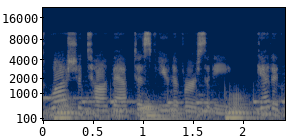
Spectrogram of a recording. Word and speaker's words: Ouachita: at a baptist university back in texas everybody pronounces it wichita but really it's ouachita washington washington how would you pronounce it it's washita baptist university get it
